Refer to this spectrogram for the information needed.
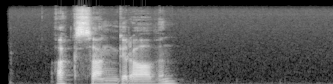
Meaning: definite singular of accent grave
- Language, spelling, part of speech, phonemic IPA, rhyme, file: Norwegian Bokmål, accent graven, noun, /akˈsaŋ.ɡrɑːʋn̩/, -ɑːʋn̩, Nb-accent graven.ogg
